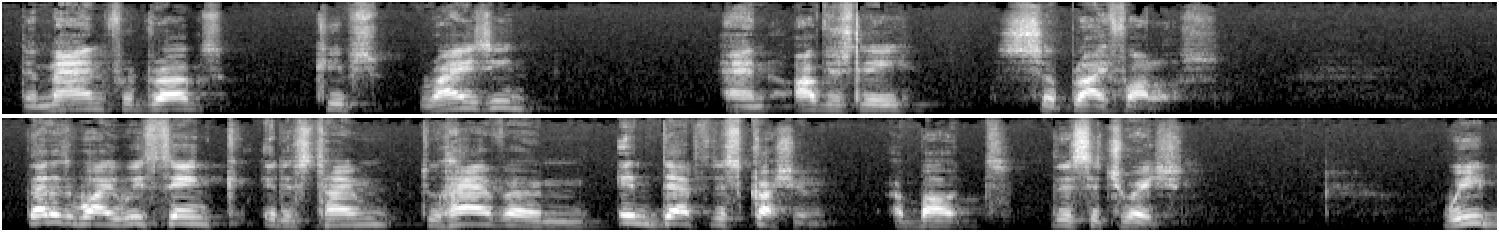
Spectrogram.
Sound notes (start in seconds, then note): none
